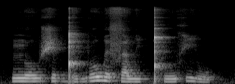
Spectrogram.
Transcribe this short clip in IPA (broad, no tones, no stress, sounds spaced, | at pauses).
n o w ʃ ə ɡ͡ǃ e b o w ə s a w i ǃʰ u x i w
